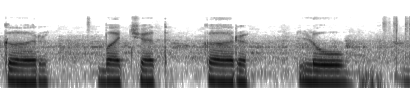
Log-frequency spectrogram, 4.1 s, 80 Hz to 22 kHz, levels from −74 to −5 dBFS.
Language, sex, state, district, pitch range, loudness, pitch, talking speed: Hindi, male, Haryana, Rohtak, 120-130 Hz, -16 LUFS, 120 Hz, 60 wpm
